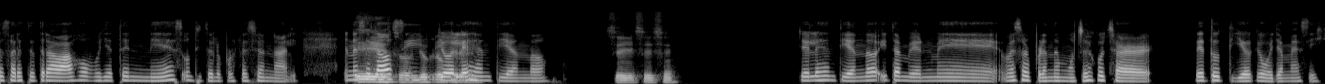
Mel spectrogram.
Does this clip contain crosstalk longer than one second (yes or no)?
yes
